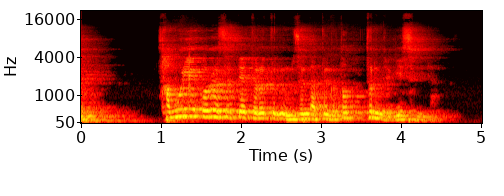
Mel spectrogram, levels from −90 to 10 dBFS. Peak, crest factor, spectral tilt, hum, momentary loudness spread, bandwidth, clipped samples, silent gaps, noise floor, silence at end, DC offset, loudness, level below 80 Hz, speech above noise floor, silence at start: -8 dBFS; 14 dB; -7 dB/octave; none; 13 LU; 14 kHz; under 0.1%; none; -52 dBFS; 0.5 s; under 0.1%; -21 LUFS; -52 dBFS; 32 dB; 0 s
